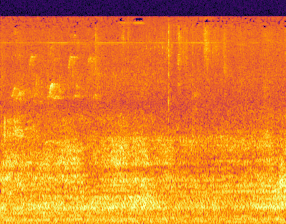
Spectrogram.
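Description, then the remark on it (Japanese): A loud, steady engine roar from a helicopter flying overhead fills the whole stretch, a broad rumbling drone that stays constant with no break, heard alone without anyone talking. “上空をすごい爆音で飛行機が飛んでますね。”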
